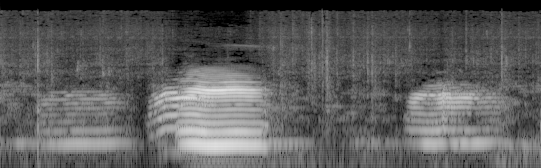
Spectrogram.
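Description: Three resonant, humming calls from an American bullfrog, each about a second long, with the loud middle one sounding much like a cow's low moo. A faint steady hum lingers between the calls.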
